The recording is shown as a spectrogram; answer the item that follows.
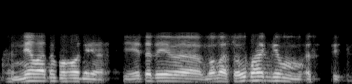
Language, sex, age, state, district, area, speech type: Sanskrit, male, 18-30, Karnataka, Uttara Kannada, rural, conversation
